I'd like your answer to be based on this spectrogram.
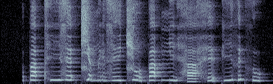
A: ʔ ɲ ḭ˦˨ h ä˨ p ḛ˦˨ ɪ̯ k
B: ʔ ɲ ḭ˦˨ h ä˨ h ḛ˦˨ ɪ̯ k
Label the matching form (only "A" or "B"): B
